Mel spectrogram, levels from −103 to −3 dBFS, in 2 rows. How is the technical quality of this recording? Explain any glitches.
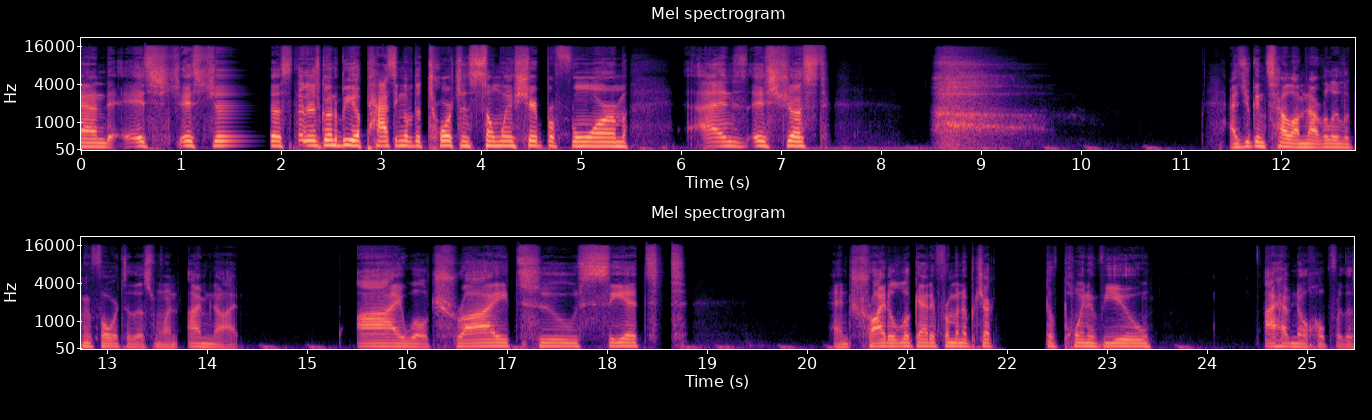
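The recording has clear network-delivery problems: three call audio freezes, one skip ahead, one stretch of jitter buffer slow-down and two of jitter buffer speed-up.

Call audio freeze: at 1.37 to 1.92 s, right after "it's it's", the sound stalls for about 0.53 s. The last fragment is stretched into a fading buzz or hiss, then about 170 ms of silence follows before the sound resumes where it left off. Similar stalls occur at 18.48 to 18.66 s after "will try to see" (about 0.16 s, 100 ms of it silent) and at 21.90 to 22.40 s (about 0.48 s, almost all silent). The likely cause is packets held up in transit so the jitter buffer emptied. Nothing is lost, but a pause is inserted. On a spectrogram, a smeared, fading copy of the preceding spectrum runs into a blank band. The waveform shows a decaying tail and then a flat line.

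Skip ahead: at 2.16 to 2.20 s the sound jumps forward. Roughly 0.3 s of audio is gone, and the two sides are joined by only about 15 ms of filler. On the waveform this appears as an abrupt splice with a discontinuity. The spectrogram shows a sudden change in formant pattern with no transition.

Jitter buffer slow-down: from 2.44 to 5.28 s the receiver repeated single pitch periods and fragments of pauses to rebuild its reserve. About 0.3 s is added, and playback runs at 90 % speed with the pitch unchanged. Sounds are drawn out. In a spectrogram, harmonics stay at the same height while the formants are stretched sideways. Repeated cycles can be seen in the waveform.

Jitter buffer speed-up: from 7.65 to 10.36 s, after "and it's just", the receiver trimmed pitch periods to shed excess delay. Roughly half a second is removed and the sound runs at 120 %, noticeably hurried at normal pitch. A milder pass from 20.63 to 25.39 s runs at 104 %, dropping about 0.2 s. 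The spectrogram shows compressed formant movements with unchanged harmonic spacing.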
